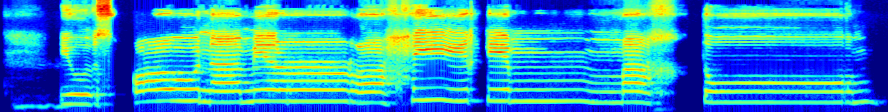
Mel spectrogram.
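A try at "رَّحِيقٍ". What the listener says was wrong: Tadi Umi huruf ro-nya jangan seperti cadel. Mirrohi. Jadi tahan dulu. Mirrohi kimmahtum.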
